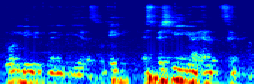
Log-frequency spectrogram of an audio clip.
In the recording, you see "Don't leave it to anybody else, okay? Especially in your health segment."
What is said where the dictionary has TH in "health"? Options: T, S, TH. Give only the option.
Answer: T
